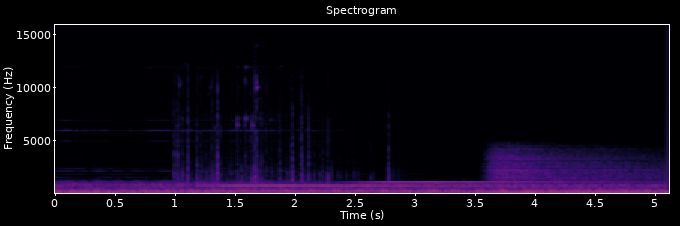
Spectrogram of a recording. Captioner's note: glass crunching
